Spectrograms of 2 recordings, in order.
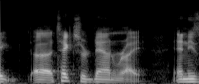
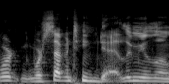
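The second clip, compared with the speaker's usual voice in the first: put-on yelling, pitched higher; 4 semitones higher than usual. Retelling a scene where a teen yells at his dad: imitating a character yelling. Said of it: "He just yells at his dad".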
